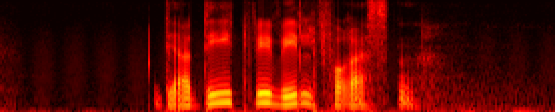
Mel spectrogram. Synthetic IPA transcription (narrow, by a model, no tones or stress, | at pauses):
d̪ḛːæːɖ̪iːt̪ʰʋiːʋɪlfɔʁɛ̰st̪n̩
